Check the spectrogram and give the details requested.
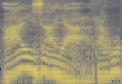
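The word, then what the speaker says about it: Isaiah: 실제로 이사에서 46장에 보면은 미국 사람들은 그걸 아이자야라고 발음을 합니다.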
